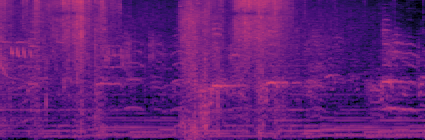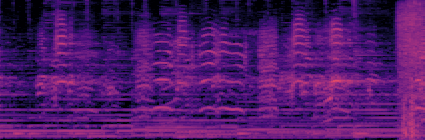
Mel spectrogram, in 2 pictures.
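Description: Geese honk repeatedly in theHunter: Call of the Wild, a cluster of nasal calls at middle distance that overlap with steady ambient game sound and have no speech over them.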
